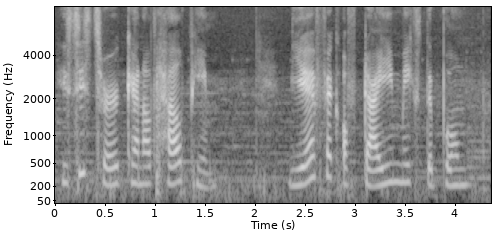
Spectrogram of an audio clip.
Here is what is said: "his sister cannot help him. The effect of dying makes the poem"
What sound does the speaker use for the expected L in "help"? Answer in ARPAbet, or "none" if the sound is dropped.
L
